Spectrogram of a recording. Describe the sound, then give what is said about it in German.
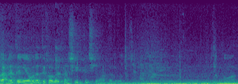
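Car driving, with a low, steady engine rumble and road drone. A voice talks over it early on, then the rumble swells a little and continues alone. “Zurück im Auto auf der Fahrt zum Abgeordneten Hashim Alameddin”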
